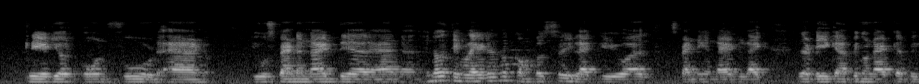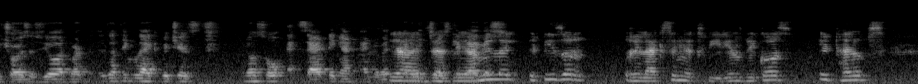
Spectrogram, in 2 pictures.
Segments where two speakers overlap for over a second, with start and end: 13.1-14.3

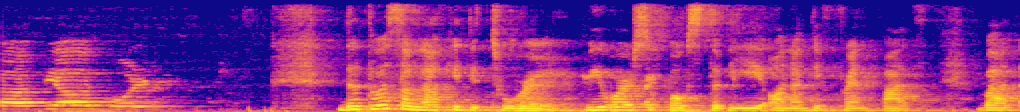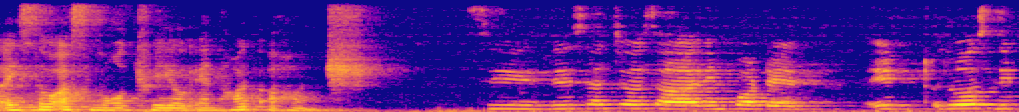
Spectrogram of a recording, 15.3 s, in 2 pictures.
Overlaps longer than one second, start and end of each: none

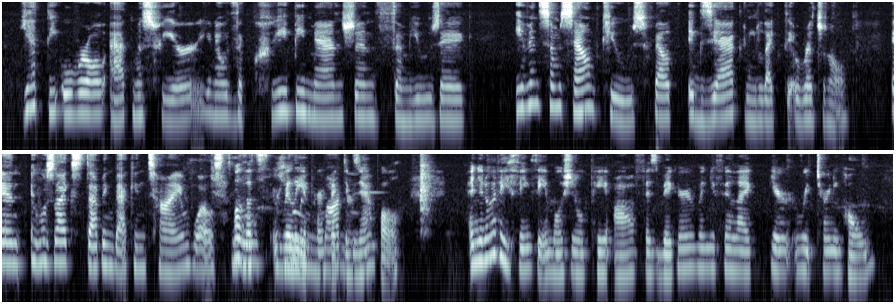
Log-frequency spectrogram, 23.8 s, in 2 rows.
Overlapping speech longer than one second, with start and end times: 15.0-16.8

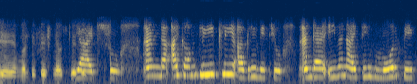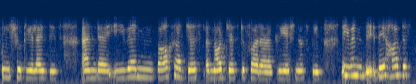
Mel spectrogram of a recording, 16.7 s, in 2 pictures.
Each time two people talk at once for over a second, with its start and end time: none

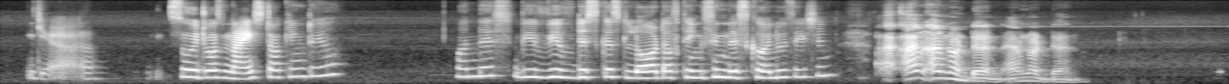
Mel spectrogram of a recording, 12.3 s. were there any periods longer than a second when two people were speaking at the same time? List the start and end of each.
none

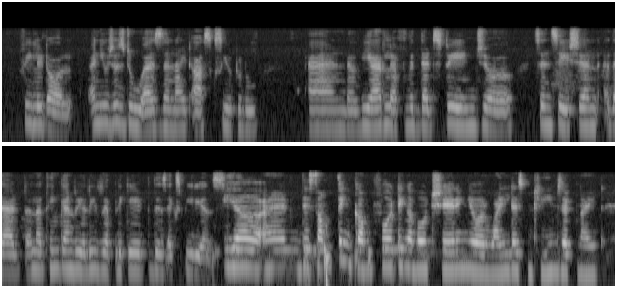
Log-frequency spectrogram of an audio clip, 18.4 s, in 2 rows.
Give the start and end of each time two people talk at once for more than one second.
none

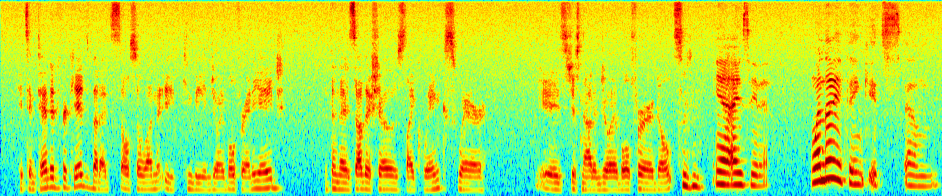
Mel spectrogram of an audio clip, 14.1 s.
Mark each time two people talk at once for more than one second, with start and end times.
none

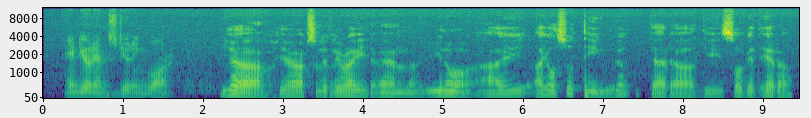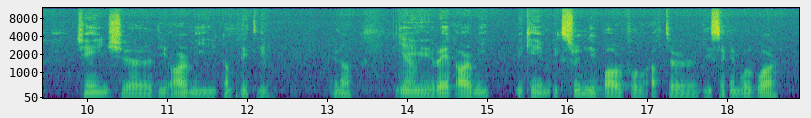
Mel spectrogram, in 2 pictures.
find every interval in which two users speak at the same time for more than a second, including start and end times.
none

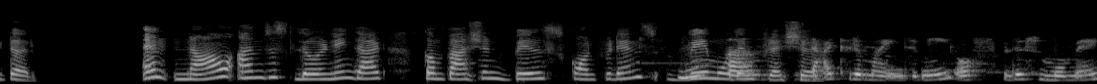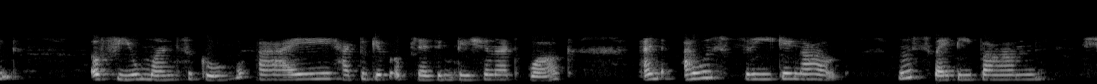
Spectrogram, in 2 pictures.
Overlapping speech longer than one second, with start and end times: 6.8-8.2

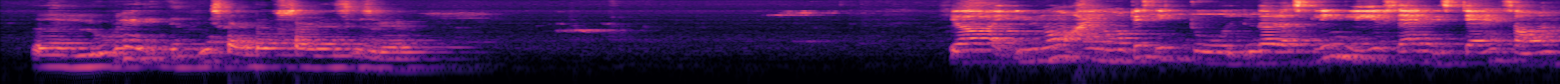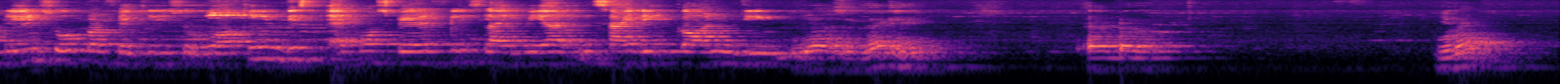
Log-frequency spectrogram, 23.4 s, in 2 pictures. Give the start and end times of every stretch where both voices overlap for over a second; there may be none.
none

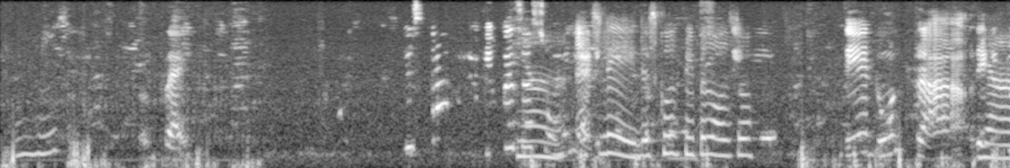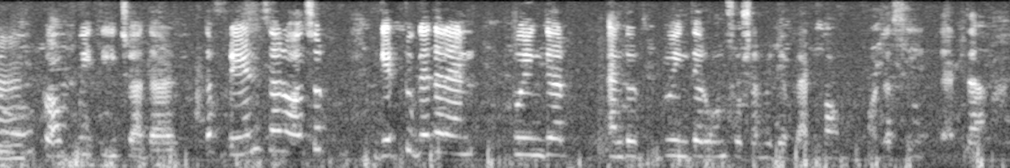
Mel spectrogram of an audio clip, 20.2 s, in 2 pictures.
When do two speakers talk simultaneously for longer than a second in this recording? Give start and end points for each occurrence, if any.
5.2-7.4

